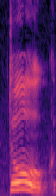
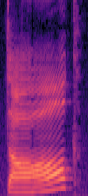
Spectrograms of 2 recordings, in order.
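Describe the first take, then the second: First: The vowel is a rounded 'oh' sound. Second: The vowel is an open 'aw' sound. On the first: The speaker calls it wrong. "저희 보통 오렌지, dog 이렇게 많이 하시잖아요" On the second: The speaker calls it right. "그게 아니라 어 발음이었었어요"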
